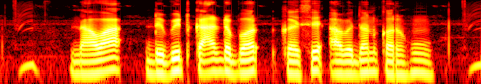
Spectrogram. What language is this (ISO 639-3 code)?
hne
